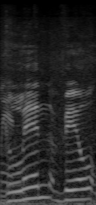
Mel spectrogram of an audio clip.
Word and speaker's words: Glenville: right we're on glensville lake or glenville or glensville how do you say it glensville glenn just glenville lake in north carolina it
